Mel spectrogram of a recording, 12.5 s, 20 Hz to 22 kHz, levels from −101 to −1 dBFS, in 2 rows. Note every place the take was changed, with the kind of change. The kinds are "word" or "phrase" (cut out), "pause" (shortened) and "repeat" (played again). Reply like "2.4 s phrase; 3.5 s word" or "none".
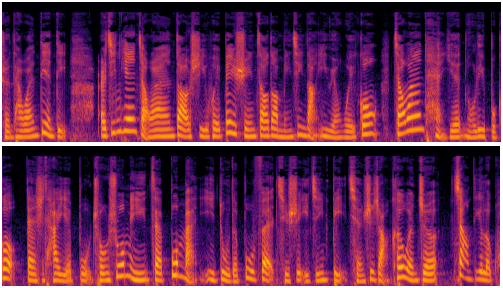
4.8 s pause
